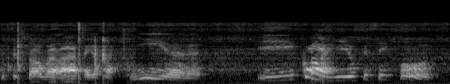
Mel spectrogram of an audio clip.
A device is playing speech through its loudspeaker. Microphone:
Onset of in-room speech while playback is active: none

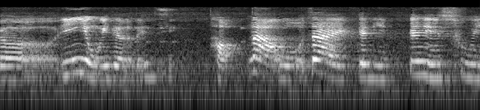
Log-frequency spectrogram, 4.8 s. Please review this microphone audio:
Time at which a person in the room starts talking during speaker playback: none

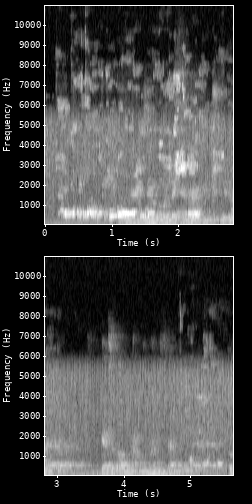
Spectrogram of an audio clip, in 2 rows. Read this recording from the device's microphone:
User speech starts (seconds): 1 s

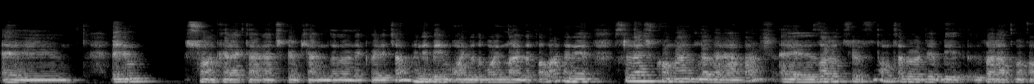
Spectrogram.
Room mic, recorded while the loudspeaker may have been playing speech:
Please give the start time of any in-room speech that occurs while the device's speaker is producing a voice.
none

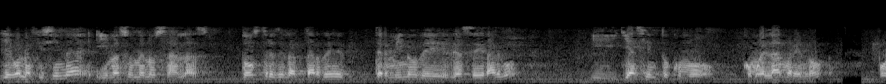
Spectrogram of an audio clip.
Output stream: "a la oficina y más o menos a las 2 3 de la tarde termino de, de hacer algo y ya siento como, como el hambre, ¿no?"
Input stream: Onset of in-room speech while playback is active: none

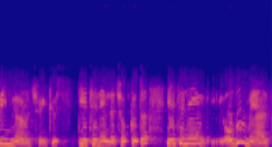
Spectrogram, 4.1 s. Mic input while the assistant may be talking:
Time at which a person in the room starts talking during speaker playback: none

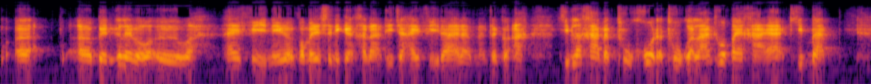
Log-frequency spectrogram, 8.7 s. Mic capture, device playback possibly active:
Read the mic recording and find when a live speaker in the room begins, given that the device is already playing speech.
none

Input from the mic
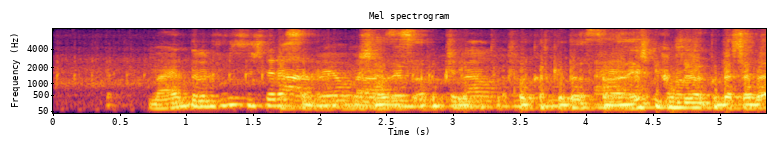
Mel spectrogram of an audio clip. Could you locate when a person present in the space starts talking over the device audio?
2 s

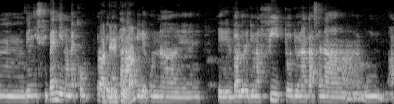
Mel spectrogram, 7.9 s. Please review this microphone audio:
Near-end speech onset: 2 s

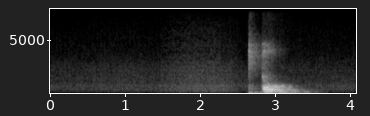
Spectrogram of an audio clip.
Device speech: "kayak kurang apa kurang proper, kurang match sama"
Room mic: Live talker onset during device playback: 3 s

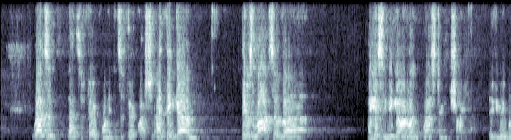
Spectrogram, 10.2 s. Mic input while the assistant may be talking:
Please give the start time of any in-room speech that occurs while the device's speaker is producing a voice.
none

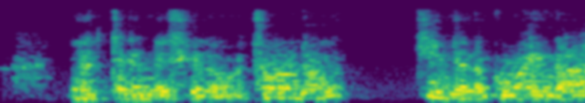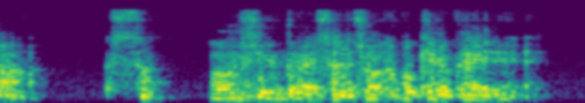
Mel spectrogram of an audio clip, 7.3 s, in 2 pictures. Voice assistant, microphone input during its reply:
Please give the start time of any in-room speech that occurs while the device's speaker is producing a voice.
5 s

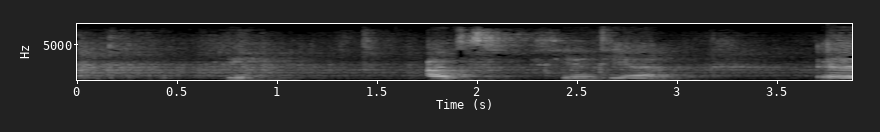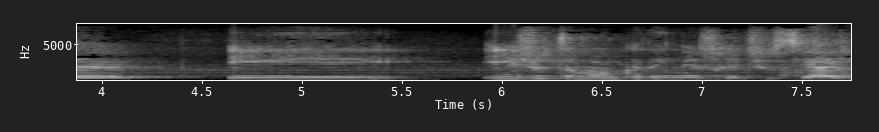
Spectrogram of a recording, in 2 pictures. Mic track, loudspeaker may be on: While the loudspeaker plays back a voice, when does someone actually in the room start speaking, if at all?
none

